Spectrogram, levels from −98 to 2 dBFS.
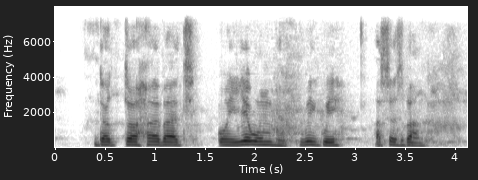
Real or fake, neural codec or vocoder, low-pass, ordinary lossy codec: fake; codec, 16 kHz, 8 kbps, FunCodec, trained on Chinese and English, 25 frames a second; 7.2 kHz; none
